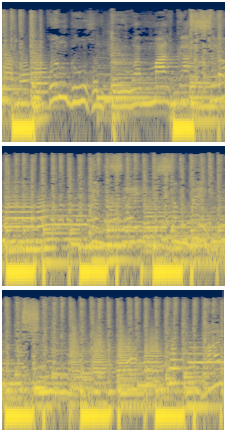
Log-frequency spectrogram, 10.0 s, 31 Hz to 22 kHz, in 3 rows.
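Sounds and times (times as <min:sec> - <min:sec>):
acoustic guitars and percussion: 0:00.0 - 0:10.0.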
